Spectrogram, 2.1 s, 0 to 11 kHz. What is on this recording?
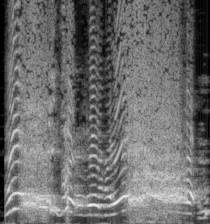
OH GOD WAH!
I recorded my voice while playing freelance horror games; SCP-087-B and Slender Sanatorium. this was so I could get genuine reactions to use as stock voice clips for future use. some pretty interesting stuff came out.
this one is my favorite. after this exclamation, I was laughing so hard, and was like "oh god wah? is that what I just said? that's what I just said!!"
